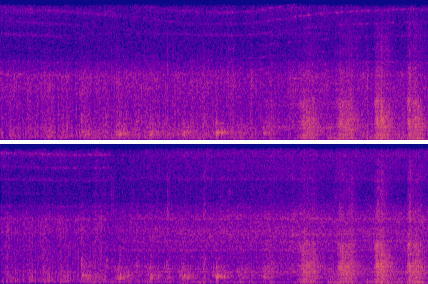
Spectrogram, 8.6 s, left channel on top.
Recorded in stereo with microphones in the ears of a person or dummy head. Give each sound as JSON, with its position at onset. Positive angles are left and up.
{"t": 1.6, "sound": "breathing", "side_deg": -15, "distance_m": 8.0}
